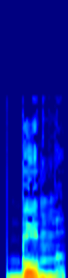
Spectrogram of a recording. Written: baume

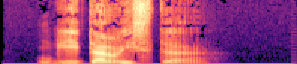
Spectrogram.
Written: guitarrista

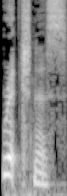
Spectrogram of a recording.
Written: richness

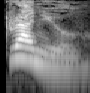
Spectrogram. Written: granule

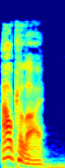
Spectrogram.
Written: alkali

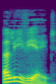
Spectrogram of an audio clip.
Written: alleviate

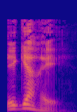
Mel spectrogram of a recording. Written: égarer

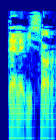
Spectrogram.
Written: televisor

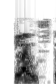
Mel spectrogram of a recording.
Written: claustro

